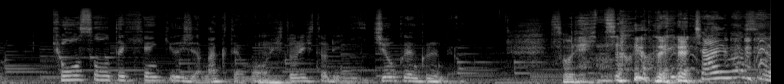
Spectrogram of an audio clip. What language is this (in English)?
Japanese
